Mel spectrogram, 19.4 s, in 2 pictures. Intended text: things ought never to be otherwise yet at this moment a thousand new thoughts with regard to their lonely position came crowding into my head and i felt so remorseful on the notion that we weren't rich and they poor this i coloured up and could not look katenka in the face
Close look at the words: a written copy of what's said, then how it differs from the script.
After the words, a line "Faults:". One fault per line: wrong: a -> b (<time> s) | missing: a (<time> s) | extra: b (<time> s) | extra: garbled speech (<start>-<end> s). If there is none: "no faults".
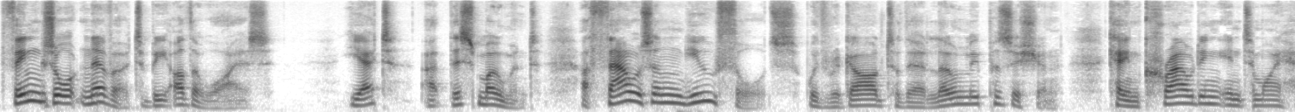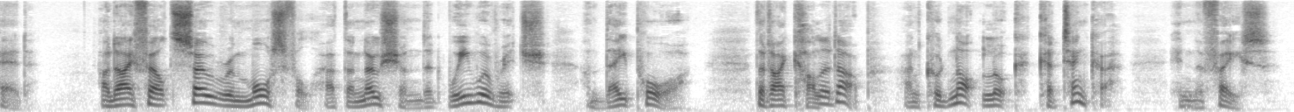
things ought never to be otherwise yet at this moment a thousand new thoughts with regard to their lonely position came crowding into my head and i felt so remorseful at the notion that we were rich and they poor that i coloured up and could not look katenka in the face
Faults:
wrong: on -> at (12.2 s)
wrong: weren't -> were (13.3 s)
wrong: this -> that (15.4 s)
